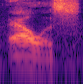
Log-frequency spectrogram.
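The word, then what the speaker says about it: Alliss: Someone in the crowd yelled, nice putt, Alice. Because that's how you pronounced his last name, L-L-I-S.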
